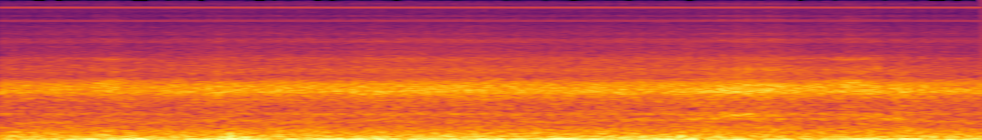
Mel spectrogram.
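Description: Steady wind rush over the camera microphone in paraglider flight: a continuous low rumble with a band of hiss above it.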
